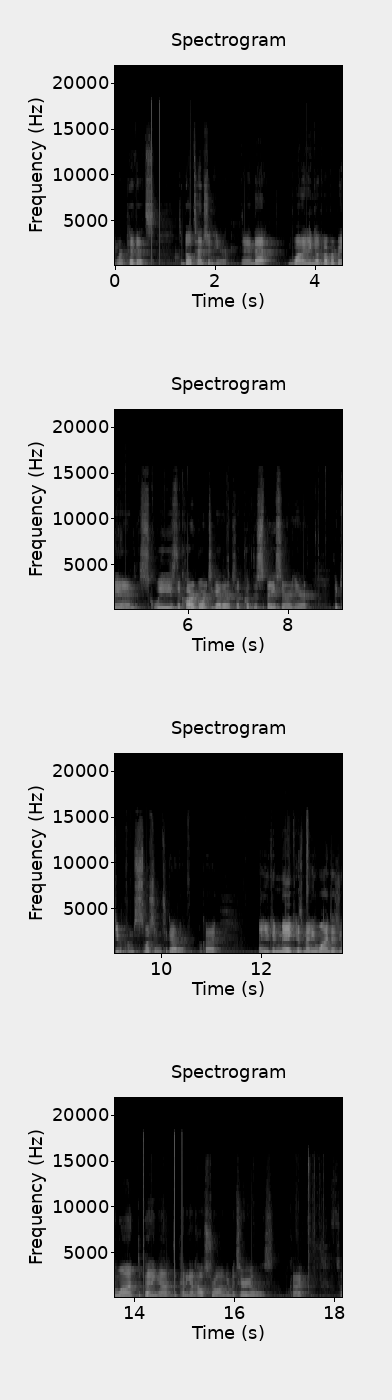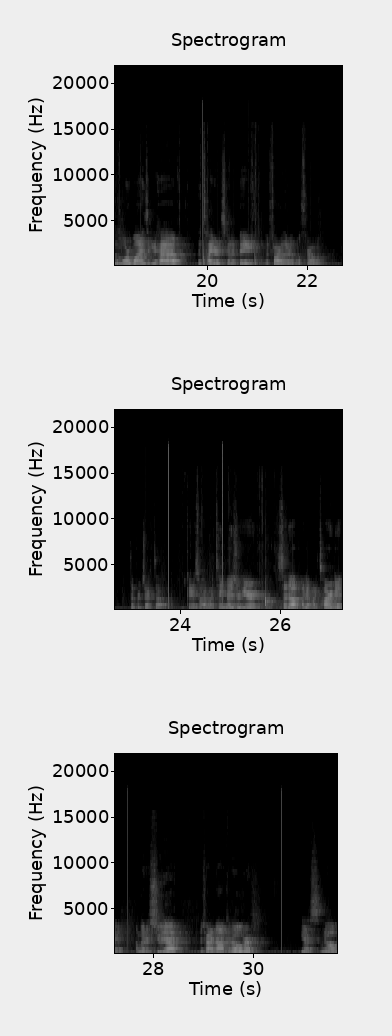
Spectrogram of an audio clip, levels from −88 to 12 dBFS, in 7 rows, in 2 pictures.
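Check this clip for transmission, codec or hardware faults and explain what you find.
One fault runs through the whole clip: word clock ticks. They start at 0.11 s and continue to 31.65 s. The ticks come at a steady rate, roughly every 0.15 s, about two hundred in all. The receiving device runs on its own clock, not locked to the sender's digital link. The two clocks differ by something like 150 parts per million. Each time they slip past each other, one sample is dropped or repeated. That leaves a brief, sharp tick, repeating evenly through the sound.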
